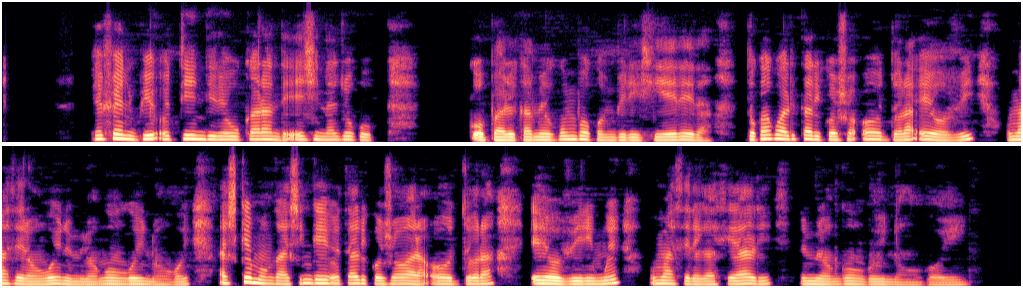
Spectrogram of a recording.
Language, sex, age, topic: Oshiwambo, male, 25-35, finance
